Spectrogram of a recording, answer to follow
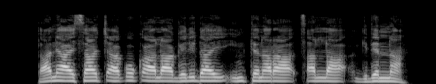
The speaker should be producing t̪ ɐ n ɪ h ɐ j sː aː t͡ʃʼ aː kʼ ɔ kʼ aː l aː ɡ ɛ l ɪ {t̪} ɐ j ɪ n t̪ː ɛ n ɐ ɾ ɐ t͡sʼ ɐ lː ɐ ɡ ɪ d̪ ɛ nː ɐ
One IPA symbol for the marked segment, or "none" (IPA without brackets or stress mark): d̪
